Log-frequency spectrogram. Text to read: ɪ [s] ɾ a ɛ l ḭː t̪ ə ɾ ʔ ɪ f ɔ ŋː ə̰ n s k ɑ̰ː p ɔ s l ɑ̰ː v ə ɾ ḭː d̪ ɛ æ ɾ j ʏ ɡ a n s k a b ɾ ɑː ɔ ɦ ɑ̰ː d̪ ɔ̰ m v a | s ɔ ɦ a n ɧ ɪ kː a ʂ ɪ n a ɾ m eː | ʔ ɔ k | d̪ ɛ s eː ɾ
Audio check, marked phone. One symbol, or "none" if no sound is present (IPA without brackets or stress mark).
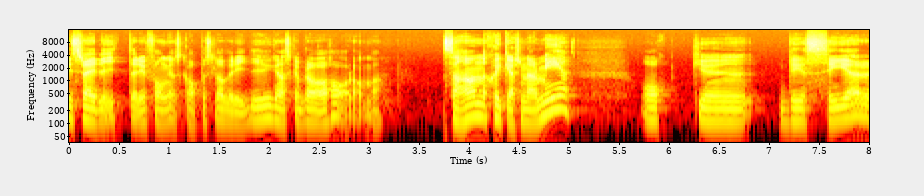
s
